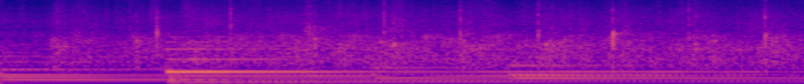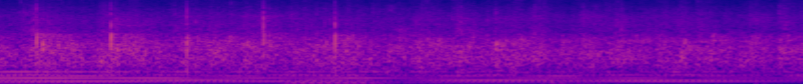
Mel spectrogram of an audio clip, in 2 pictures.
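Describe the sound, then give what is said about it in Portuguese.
A church audience applauds Jesus after a prayer, steadily for several seconds, dense clapping over a sustained organ or keyboard chord that holds underneath throughout. “Aplauda Jesus, queridos.”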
